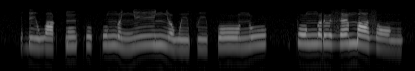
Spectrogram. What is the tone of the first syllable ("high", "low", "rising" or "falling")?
low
